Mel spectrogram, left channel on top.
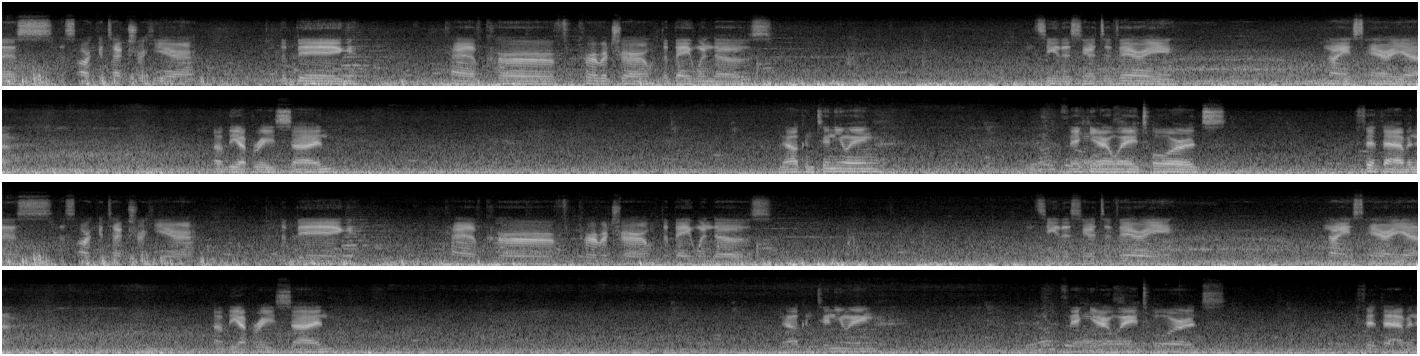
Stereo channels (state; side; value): normal; both; correlation 0.68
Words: architecture here, the big kind of curvature with the bay windows. You can see this here. It's a very nice area of the Upper East Side. Now continuing, making our way towards Fifth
